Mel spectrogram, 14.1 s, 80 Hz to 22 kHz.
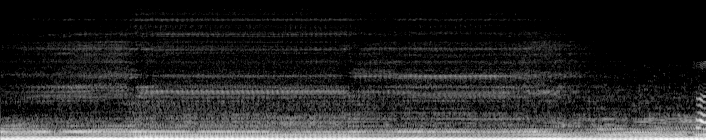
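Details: Audi A3 2.0T TFSI after replacing the PCV valve (oil separator): smooth, steady idle with an even low hum. The previous whistling is gone and the engine sounds healthy, though the check engine light is still on.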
